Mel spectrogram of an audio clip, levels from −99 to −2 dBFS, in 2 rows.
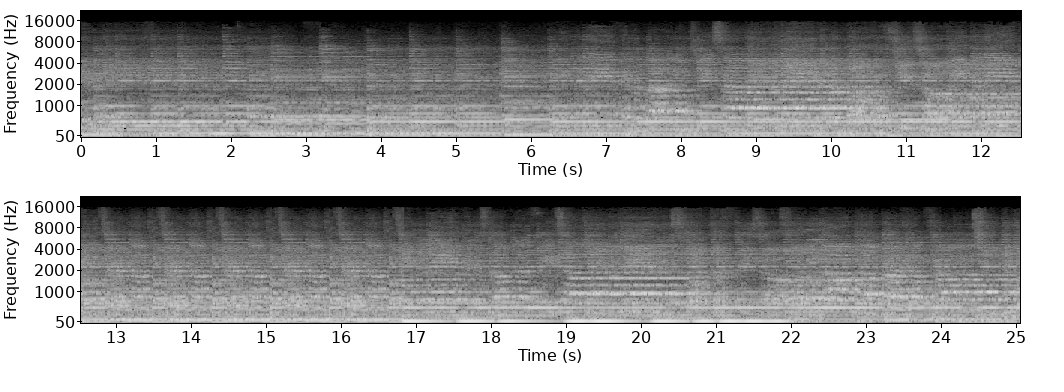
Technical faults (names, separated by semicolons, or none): broken-record loop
